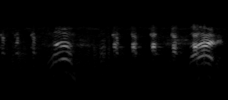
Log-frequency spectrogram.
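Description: Domestic white geese calling in a string of short honks, with two longer, louder calls about half a second in and near the end.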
